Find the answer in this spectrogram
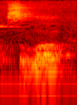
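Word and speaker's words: Selah: Now, when you go into that term Salah, because you see that term in Psalms a lot, in Strong's H5542 pronounced as Salah, which means a technical music term, probably showing pause and interruption.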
